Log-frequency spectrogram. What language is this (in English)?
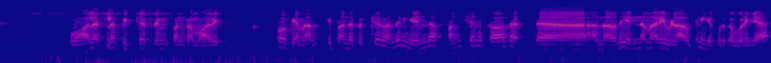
Tamil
